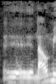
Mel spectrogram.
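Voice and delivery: ordinary talk, nothing marked

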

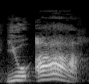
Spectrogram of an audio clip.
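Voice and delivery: "You are," high and loud with a hard fall on are; emphatic declaration. Retold or imitated. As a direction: proclaim "You are," as an absolute. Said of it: "very definite and emphatic statement again".

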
